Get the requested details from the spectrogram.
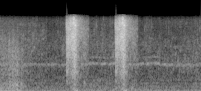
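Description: An axe swings and hits with a thud.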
